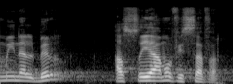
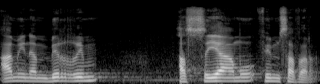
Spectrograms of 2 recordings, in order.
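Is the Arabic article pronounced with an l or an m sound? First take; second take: l sound; m sound. First: The article is pronounced with an l sound. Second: The article is pronounced with an m sound. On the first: "இது" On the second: "அவங்க எப்படி அதை சொல்லுவாங்கன்னா"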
